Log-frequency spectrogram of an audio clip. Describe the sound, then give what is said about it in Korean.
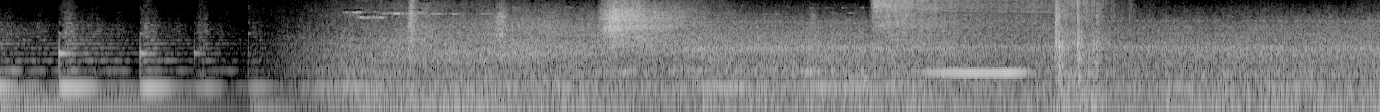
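A bus rumbles in as it arrives, letting out sharp bursts of air-brake hiss, then a longer pneumatic whoosh as the door opens, over steady engine noise with no one talking. “버스가 도착하자 앞에 빈 좌석에 노파를 앉히고 짐을 내려놓는다.”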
